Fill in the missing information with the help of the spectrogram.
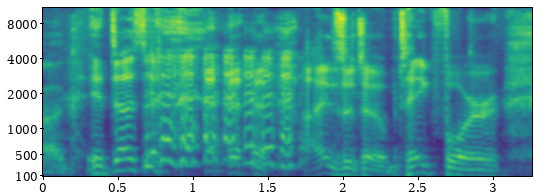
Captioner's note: laughing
